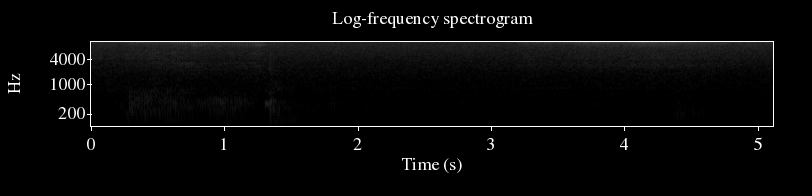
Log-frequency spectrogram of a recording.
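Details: Snoring from a sleeping pet that appears to be dreaming, with lips and feet twitching; it snores almost all day, every day.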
